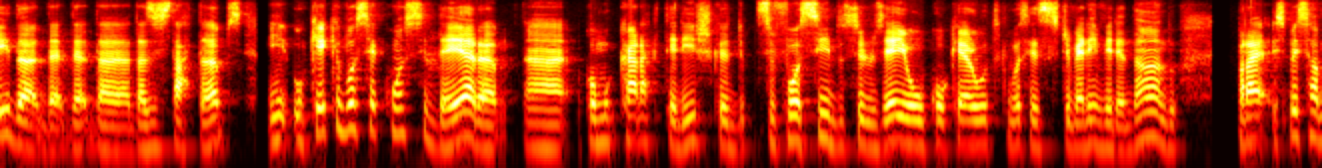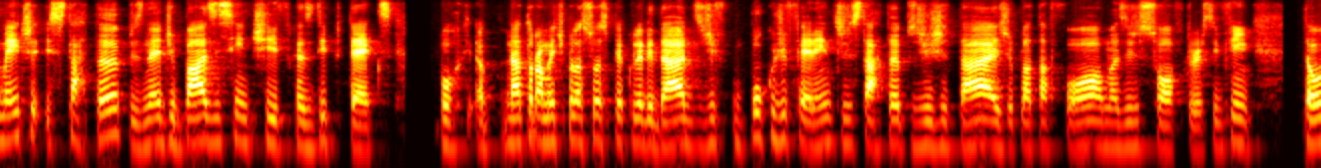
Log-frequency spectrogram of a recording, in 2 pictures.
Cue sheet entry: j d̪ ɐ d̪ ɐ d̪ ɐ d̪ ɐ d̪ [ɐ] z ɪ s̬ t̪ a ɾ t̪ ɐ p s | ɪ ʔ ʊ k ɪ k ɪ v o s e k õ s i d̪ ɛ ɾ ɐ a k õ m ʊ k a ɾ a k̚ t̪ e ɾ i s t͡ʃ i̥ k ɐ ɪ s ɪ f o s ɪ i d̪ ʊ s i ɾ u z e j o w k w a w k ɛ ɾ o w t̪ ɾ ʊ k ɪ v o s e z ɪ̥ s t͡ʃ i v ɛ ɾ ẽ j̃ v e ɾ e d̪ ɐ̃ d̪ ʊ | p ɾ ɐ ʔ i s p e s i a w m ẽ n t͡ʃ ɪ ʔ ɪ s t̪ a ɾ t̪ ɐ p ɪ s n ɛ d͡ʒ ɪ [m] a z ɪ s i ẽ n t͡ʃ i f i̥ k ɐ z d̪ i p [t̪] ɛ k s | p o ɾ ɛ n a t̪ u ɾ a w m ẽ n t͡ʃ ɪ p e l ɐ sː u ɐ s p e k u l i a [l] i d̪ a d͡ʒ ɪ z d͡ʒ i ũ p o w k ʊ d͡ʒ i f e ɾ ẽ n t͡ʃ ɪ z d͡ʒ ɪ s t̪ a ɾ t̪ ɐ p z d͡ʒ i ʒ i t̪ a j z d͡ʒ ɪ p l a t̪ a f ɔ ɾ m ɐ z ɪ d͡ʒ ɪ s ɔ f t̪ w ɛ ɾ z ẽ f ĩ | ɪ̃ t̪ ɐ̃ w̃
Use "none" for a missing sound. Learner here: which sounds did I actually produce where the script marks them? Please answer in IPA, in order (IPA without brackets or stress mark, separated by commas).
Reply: ɐ, b, t̪, ɾ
